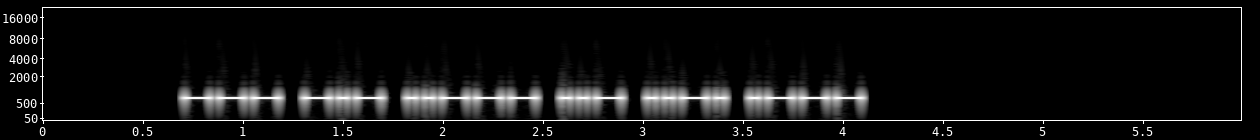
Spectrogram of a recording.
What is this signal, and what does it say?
Morse code, heard as a keyed tone, about 28 wpm, 700 Hz. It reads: OK2UFJ
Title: DXCC-100 Call Signs - 6 Characters - 28wpm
